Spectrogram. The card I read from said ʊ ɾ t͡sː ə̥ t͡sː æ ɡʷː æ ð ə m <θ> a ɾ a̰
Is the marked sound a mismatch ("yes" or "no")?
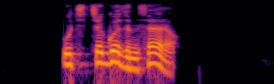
no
